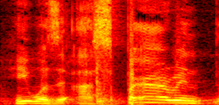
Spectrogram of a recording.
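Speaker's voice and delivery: normal talking voice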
